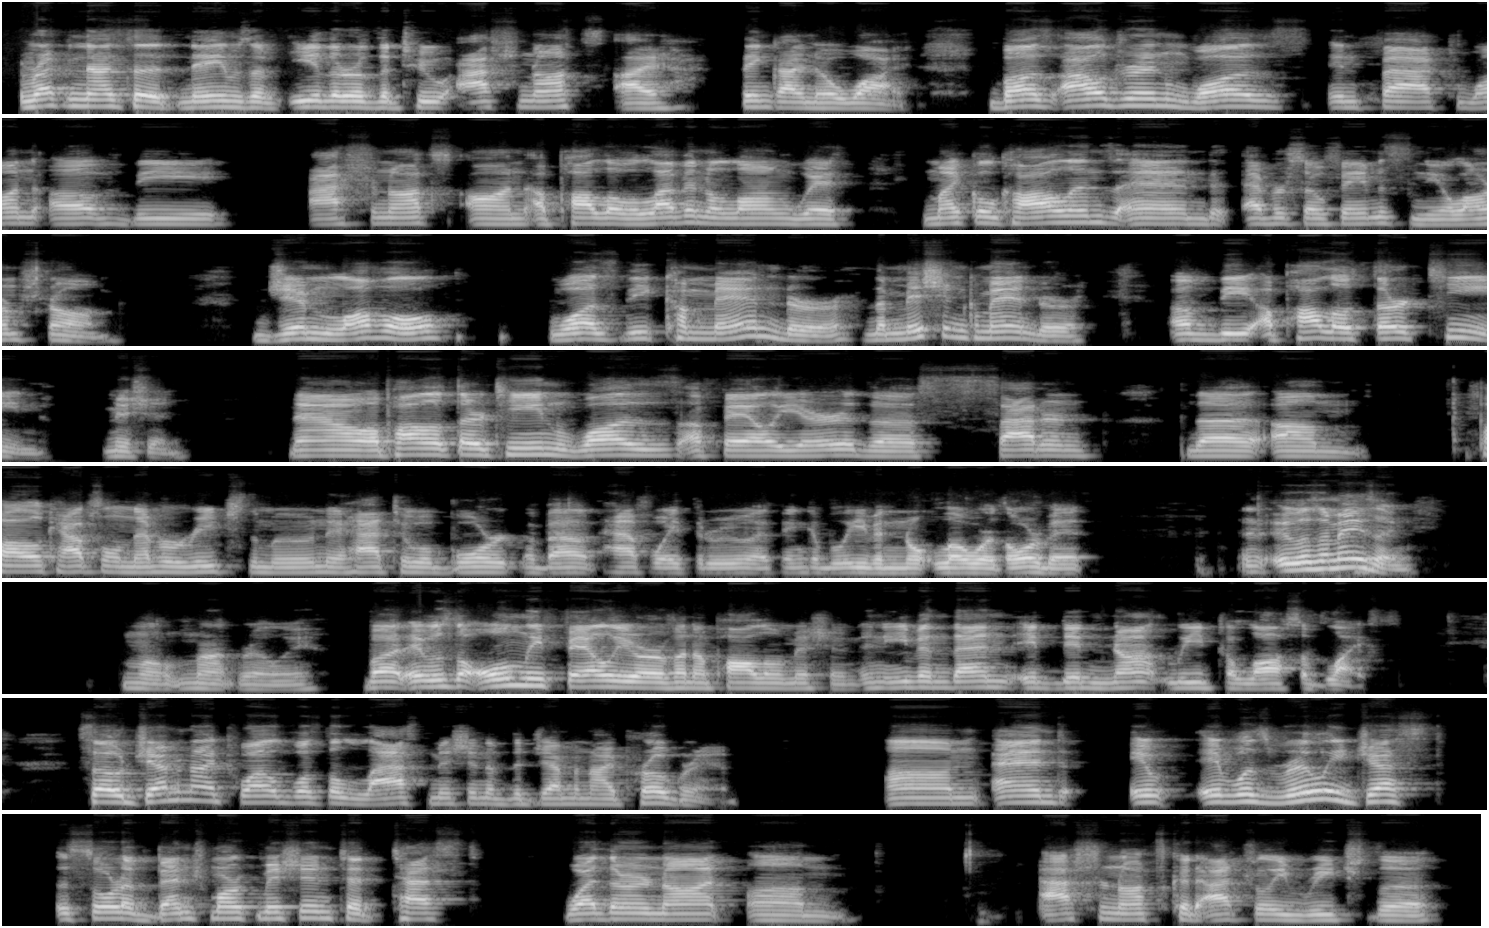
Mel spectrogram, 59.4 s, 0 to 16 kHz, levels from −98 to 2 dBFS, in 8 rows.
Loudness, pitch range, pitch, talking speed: -19 LUFS, 135-170 Hz, 150 Hz, 140 wpm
